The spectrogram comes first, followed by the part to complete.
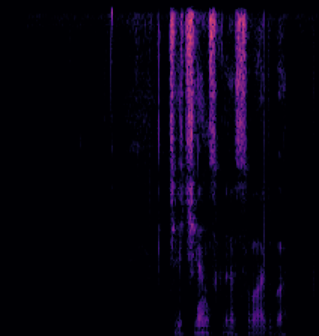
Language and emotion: Russian, sad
